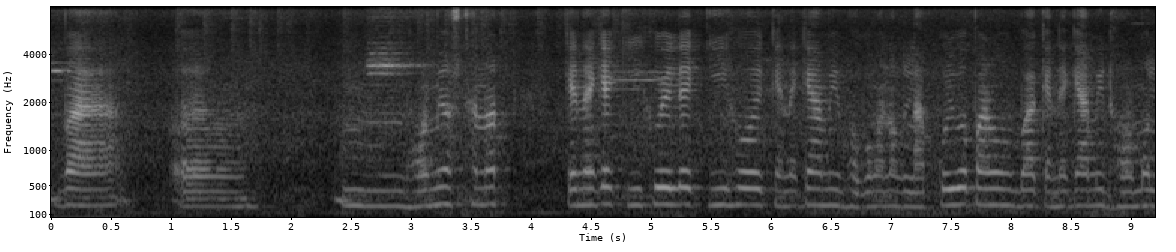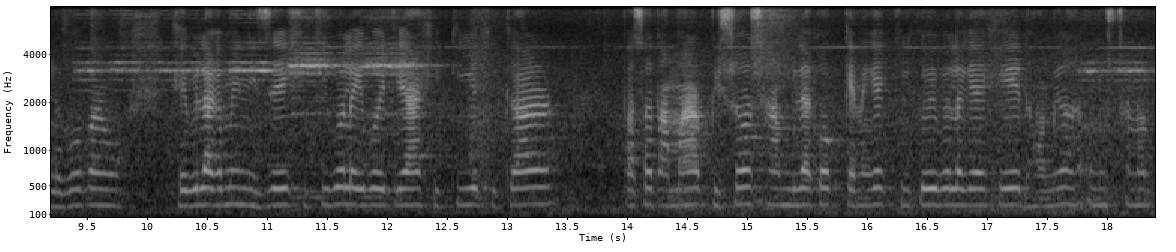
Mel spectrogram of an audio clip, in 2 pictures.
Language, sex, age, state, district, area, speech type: Assamese, female, 60+, Assam, Golaghat, urban, spontaneous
